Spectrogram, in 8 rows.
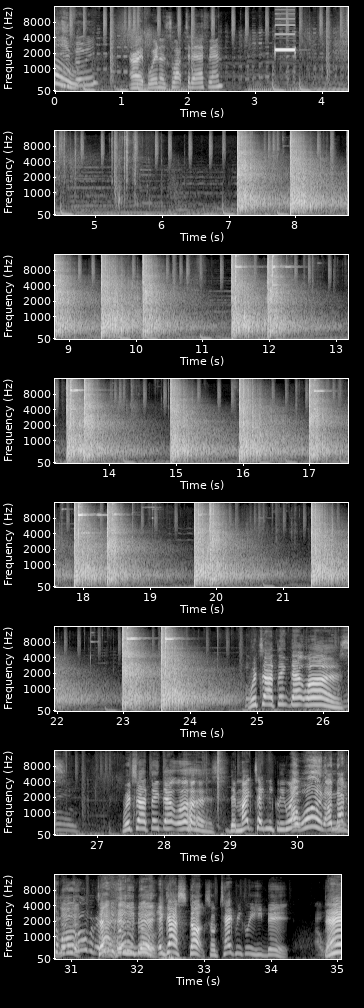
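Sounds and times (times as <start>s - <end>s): bullets pinging steel plates: 7.2s - 24.9s
handgun shots: 7.2s - 24.9s.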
